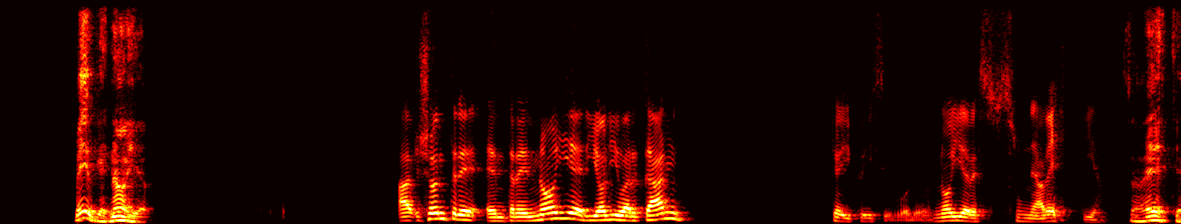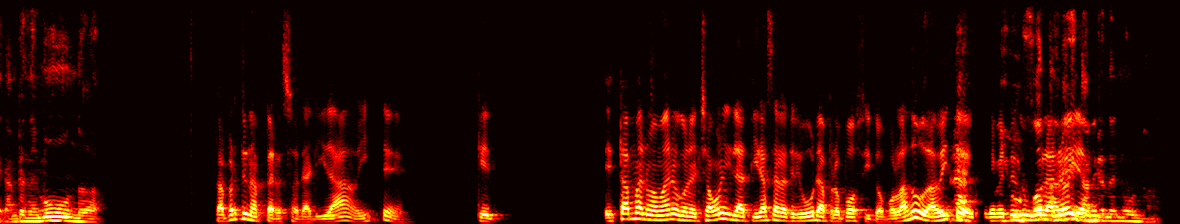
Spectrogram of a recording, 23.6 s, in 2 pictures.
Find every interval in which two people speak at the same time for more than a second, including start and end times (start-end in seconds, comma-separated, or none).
21.3-22.9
